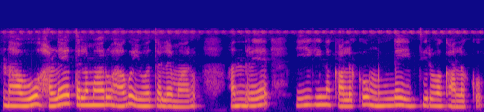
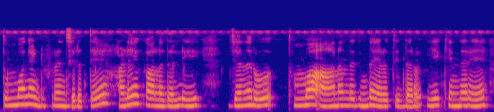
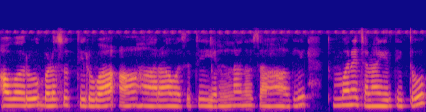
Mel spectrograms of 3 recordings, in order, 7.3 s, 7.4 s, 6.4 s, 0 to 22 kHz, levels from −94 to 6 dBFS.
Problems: background sounds at intervals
